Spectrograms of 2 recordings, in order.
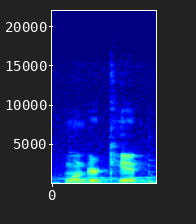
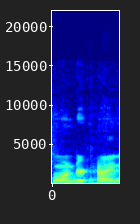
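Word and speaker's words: Wunderkind: without his father's connections Wonder kind w u n d e r k i n d that's what this pronunciation kid key says I've always heard Wonder kid no I guess Wonder kind is correct I don't know that's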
